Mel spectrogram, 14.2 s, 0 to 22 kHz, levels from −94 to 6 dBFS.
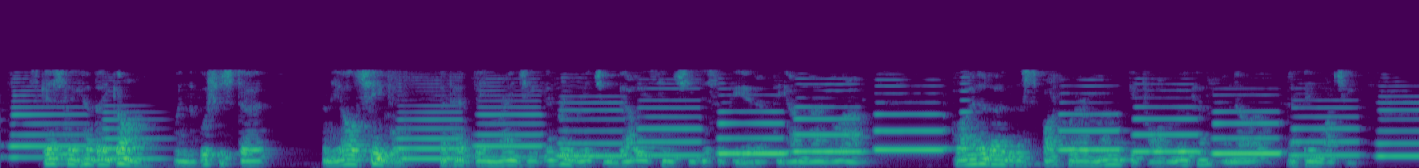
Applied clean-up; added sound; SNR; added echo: classical method WPE with log-MMSE.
